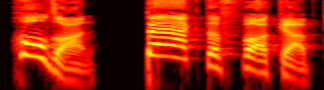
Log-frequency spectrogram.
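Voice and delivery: loud, high, slow stop-right-there; loud interruption. Acted. Todd leaning out the window stopping the fight, loud slow demand.

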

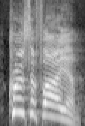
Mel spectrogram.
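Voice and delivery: loud, high shout of a crowd demand. Acted. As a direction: call it out like an angry mob. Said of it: "they shouted all the louder".

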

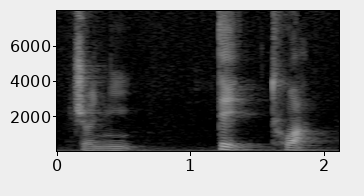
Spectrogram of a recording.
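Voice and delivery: hushed. Acted. Inner voice hushing him.

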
